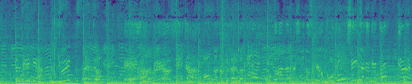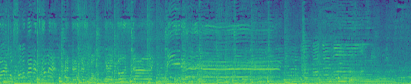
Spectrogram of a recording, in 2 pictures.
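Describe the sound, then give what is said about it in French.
Hachiko square in Shibuya, a meeting place with its small dog statue, full of steady crowd noise, with overlapping voices, chatter and children's calls forming a dense, continuous babble at a constant, fairly loud level throughout. “La place Hachiko avec le petit chien, c'est vraiment un lieu de rendez-vous.”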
